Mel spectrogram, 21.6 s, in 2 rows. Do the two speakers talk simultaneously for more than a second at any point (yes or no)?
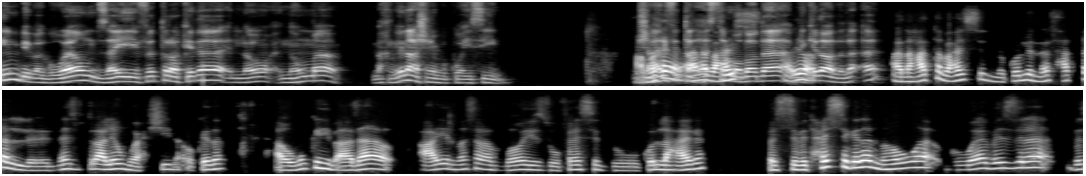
yes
